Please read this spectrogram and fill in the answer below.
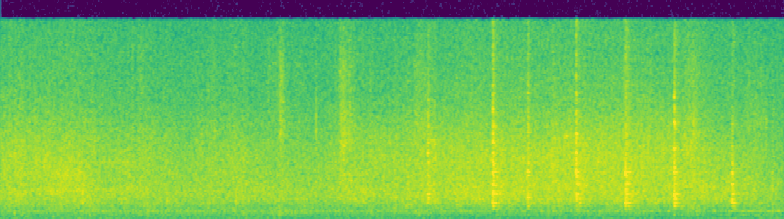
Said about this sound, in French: Et ici, il semble y avoir un petit ruisseau.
